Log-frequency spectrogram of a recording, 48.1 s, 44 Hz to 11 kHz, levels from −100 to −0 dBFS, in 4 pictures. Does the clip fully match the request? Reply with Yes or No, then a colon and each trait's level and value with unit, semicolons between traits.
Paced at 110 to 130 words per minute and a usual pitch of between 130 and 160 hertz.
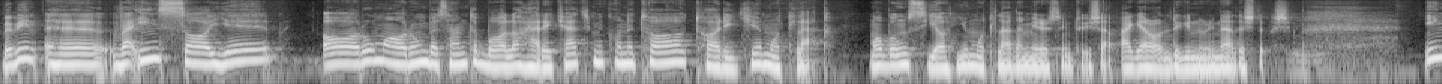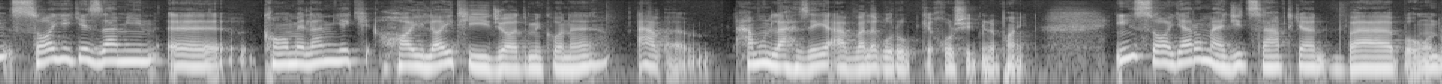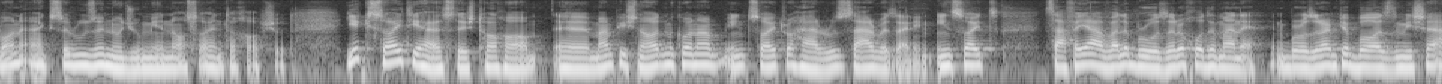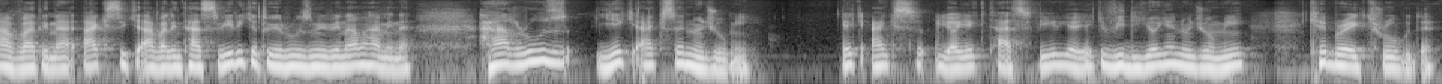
No: average, 140 wpm; medium, 140 Hz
